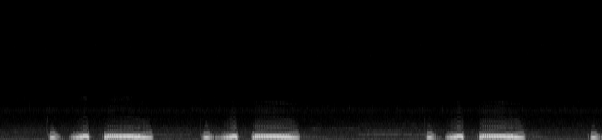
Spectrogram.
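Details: Stuttered cooing of a decoy spotted dove used to excite wild doves. Three full phrases of two quick rising hoots plus a long, level coo, and the start of a fourth, in clean silence.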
